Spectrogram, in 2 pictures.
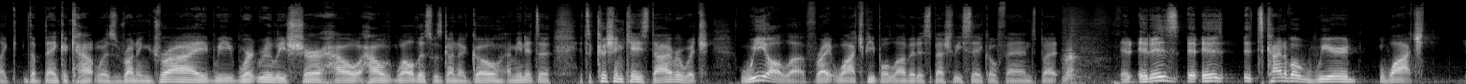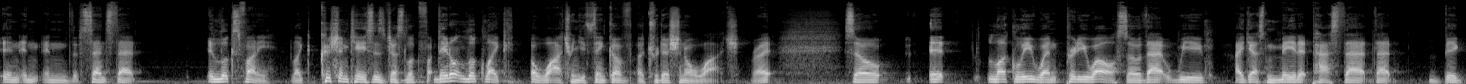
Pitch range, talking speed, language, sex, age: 95-110 Hz, 200 wpm, English, male, 20-39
